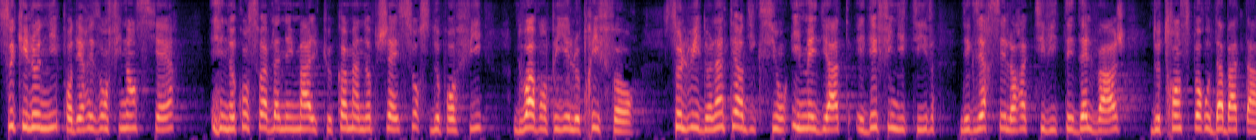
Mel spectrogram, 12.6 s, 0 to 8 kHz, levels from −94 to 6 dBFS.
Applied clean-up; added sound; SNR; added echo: none; none; none; none.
